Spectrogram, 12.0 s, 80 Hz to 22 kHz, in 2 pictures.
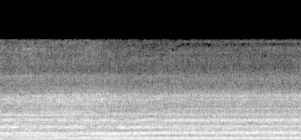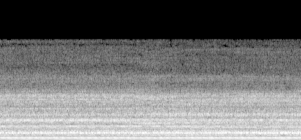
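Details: Air compressor powered by a DIY 48V LiTime battery and 3000 W inverter: steady motor hum with constant pitch and no stalling, bogging or rattle; the compressor runs normally on this supply.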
